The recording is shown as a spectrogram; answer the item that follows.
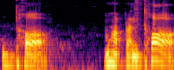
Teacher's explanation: আর মহাপ্রাণ কে আছে? ধ, মহাপ্রাণ ধ, বাতাস বেশি বেরিয়ে যাচ্ছে, বেশি বাতাসের প্রয়োজন হচ্ছে।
